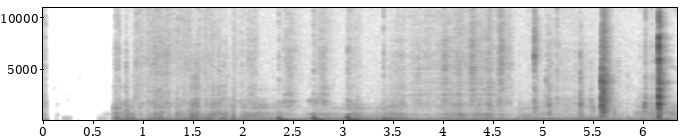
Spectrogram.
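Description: Foam blending brush scrubbing dye ink through a plastic stencil onto cardstock: a steady scratchy rubbing, with a few soft taps in the middle. After a moment of dead silence at the start, it ends with two sharp clicks near the end.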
